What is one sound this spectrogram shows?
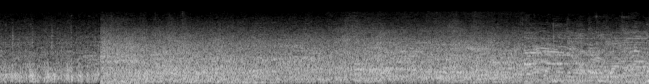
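A wooden roller coaster train rattles and rumbles along its track.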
